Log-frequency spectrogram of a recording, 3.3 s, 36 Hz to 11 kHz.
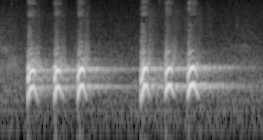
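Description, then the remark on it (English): People imitate monkey calls to talk to the monkeys, in a forest opening under tree canopies about 60 or 70 feet high, with two bursts of three short, rising-and-falling hoots each, mid-pitched and fairly loud, separated by a brief pause. “And soon enough, here comes one monkey, and then a couple more, and back and forth, we are going, woo, woo, woo, woo, and the monkeys are calling down to us.”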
